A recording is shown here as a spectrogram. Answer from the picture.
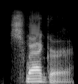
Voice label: "swagger", American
